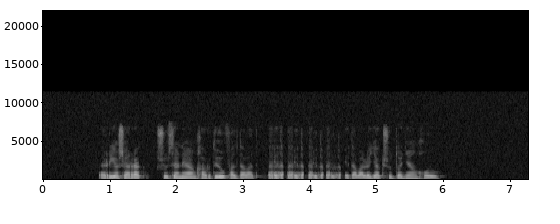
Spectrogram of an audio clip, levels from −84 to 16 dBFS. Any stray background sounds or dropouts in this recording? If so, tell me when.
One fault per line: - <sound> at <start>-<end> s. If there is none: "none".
- laugh at 3.4-4.5 s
